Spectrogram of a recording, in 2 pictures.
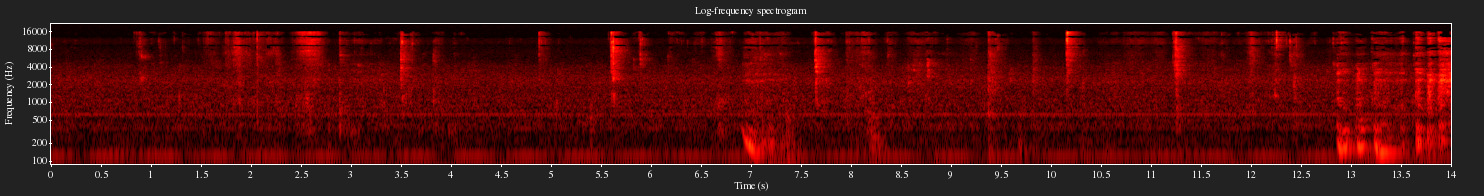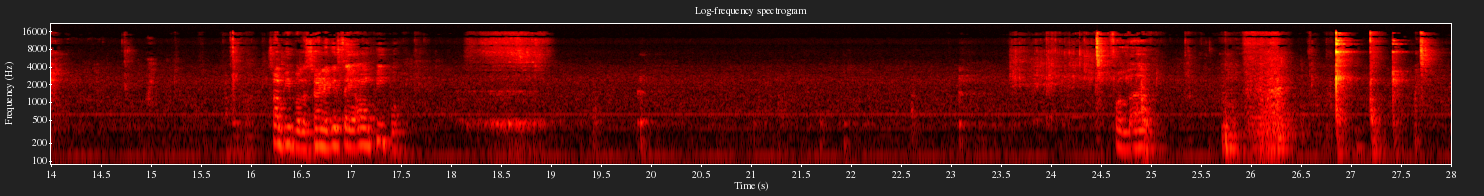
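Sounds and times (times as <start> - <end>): faint steady hum: 0.0 - 28.0
chewing with lip-smacking: 0.8 - 4.2, 4.8 - 9.0, 11.1 - 12.7
person moaning mmm: 6.9 - 7.4, 18.2 - 19.0.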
